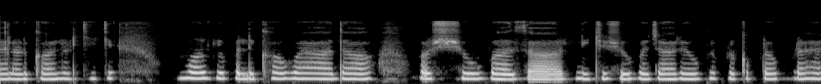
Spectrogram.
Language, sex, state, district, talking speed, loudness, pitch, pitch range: Hindi, female, Jharkhand, Deoghar, 130 wpm, -14 LUFS, 255 Hz, 245-270 Hz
